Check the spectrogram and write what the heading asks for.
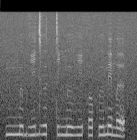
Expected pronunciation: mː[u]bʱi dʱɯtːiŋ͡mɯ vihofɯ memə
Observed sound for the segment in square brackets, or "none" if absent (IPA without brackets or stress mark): ɯ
